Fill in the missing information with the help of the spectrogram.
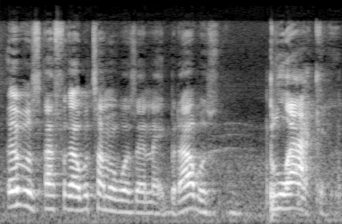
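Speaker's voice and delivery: ordinary talk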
